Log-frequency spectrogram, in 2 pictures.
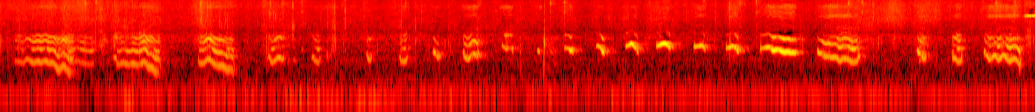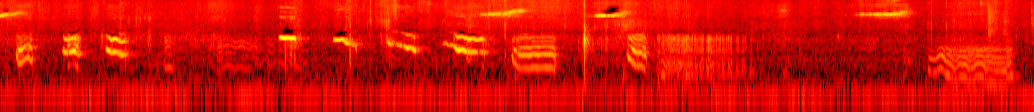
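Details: Three-week-old Miniature Dachshund puppies squeaking and whimpering in a steady stream of short, high, wavering cries, some rising and falling, overlapping one another, with a brief scratchy rustle near the end.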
